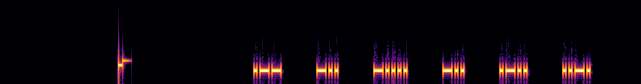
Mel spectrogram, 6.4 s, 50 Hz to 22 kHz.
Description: Morse code, heard as a keyed tone, about 38 wpm, spaced as for 18 wpm, 700 Hz. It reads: WD6DLF
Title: USA Call Signs - 6 Characters - 4x Character Spacing - 40wpm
